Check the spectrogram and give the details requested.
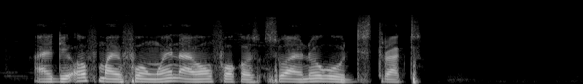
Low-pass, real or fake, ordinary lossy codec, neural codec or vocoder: none; real; none; none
